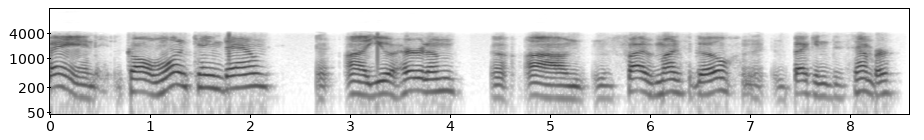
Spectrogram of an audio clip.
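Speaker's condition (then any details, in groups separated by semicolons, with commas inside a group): Cerebral palsy; visible to casting agents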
